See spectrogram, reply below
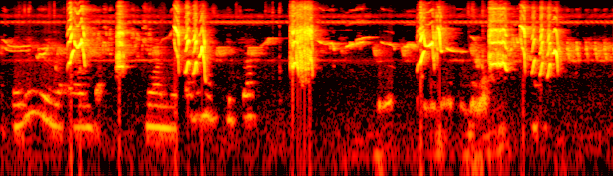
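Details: Oriental magpie-robin song played to provoke other birds: a low wavering whistle, then repeated loud scratchy bursts roughly every second, mixed with thin high whistles and a steady high background tone.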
